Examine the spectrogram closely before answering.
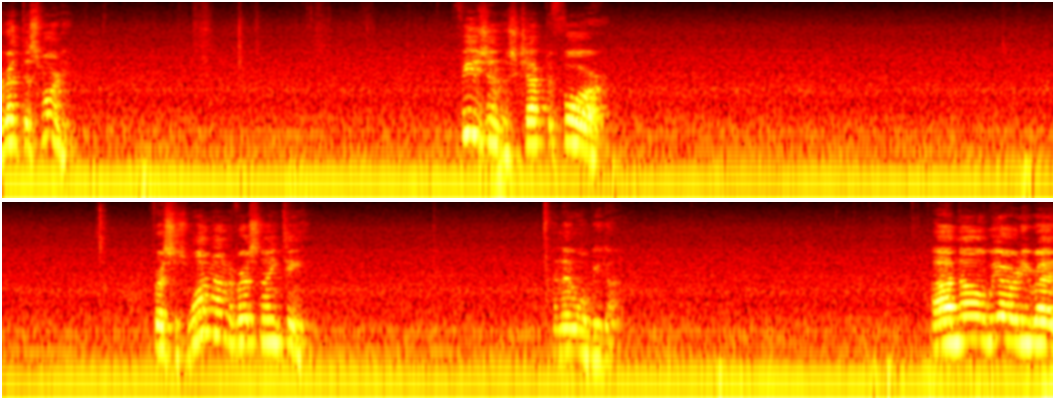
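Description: A middle-aged man speaks in short bursts close to a microphone.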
